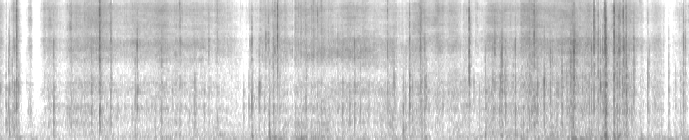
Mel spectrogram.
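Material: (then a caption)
Paper. A small, empty brown kraft paper bag has its edge folded and crumpled by fingertips with painted nails. The sound is a continuous, bright, dry crinkling rustle with many sharp little crackles and brief tearing-like snaps, mostly high and airy with almost no low end.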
